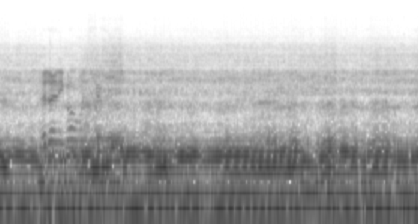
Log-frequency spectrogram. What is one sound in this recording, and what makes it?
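A dirt bike engine roars close up, its pitch rising and falling as the rider shifts and throttles.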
